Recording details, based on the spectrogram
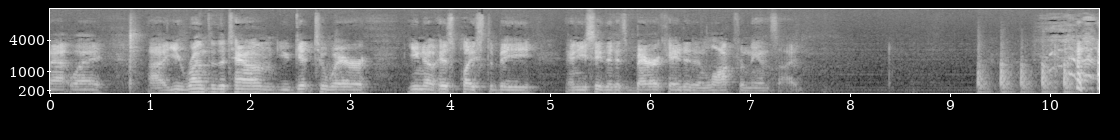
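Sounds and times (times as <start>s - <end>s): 
speech: 0.0s - 7.6s
knocking on a door: 9.2s - 10.4s.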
